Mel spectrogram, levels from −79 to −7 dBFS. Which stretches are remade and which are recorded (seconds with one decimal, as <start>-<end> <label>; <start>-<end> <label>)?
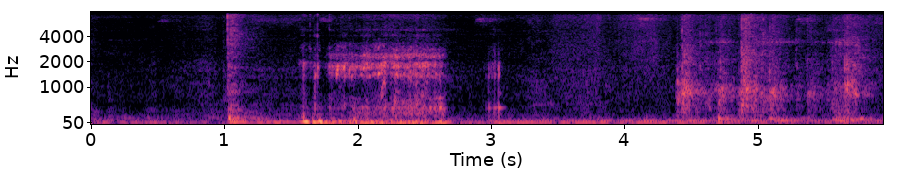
0.0-1.2 recorded; 1.2-1.8 remade; 1.8-5.9 recorded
